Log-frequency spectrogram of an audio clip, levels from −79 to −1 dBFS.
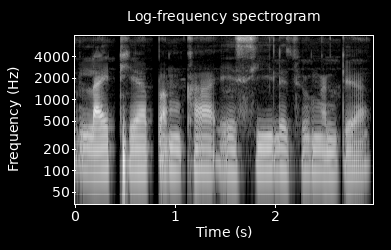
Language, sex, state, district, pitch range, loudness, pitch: Wancho, male, Arunachal Pradesh, Longding, 95-100 Hz, -21 LUFS, 100 Hz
